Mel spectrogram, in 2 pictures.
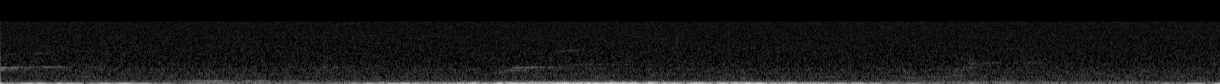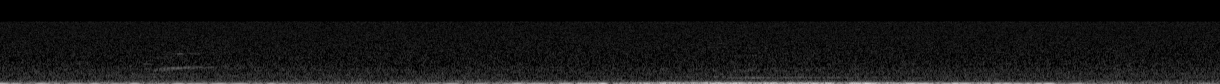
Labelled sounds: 0.0	0.7	humpback whale, 0.80 to 0.90 kHz
5.1	6.0	humpback whale, 0.80 to 1.9 kHz
9.7	10.0	humpback whale, 0.86 to 1.1 kHz
13.8	14.1	humpback whale, 0.80 to 0.86 kHz

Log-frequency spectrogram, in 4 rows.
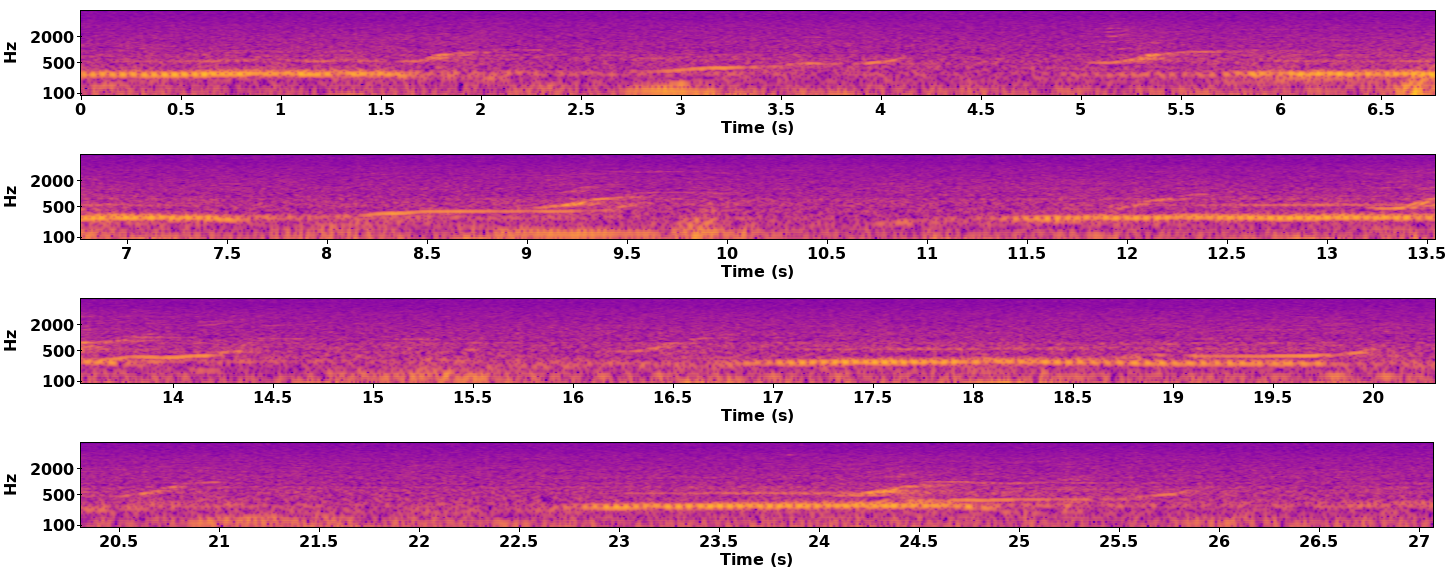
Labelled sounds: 1.8	2.1	humpback whale, 0.80 to 0.93 kHz
5.3	5.7	humpback whale, 0.80 to 0.99 kHz
9.3	9.8	humpback whale, 0.80 to 3.3 kHz
13.5	14.0	humpback whale, 0.80 to 1.1 kHz
20.8	21.0	humpback whale, 0.80 to 1.0 kHz
24.4	25.0	humpback whale, 0.80 to 1.1 kHz

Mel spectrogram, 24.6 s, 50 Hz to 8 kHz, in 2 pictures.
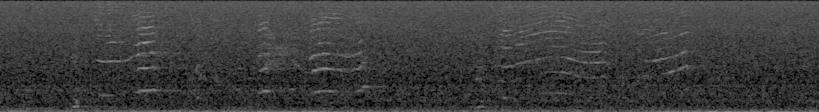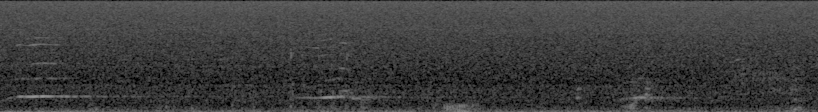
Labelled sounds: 1.4	2.4	humpback whale, 1.1 to 5.2 kHz
4.6	5.3	humpback whale, 1.1 to 5.0 kHz
7.5	9.2	humpback whale, 0.99 to 5.6 kHz
9.8	10.4	humpback whale, 1.0 to 3.4 kHz
12.5	13.2	humpback whale, 1.3 to 2.4 kHz
17.2	17.4	humpback whale, 0.86 to 0.99 kHz

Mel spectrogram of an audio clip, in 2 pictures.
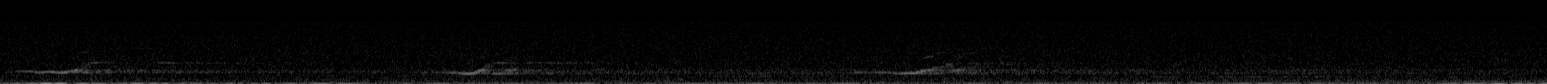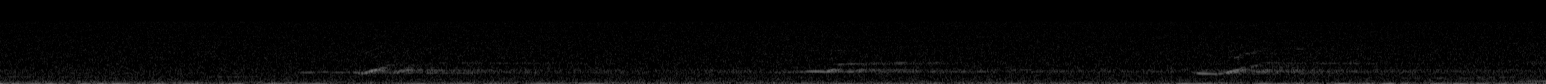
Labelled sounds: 0.8	1.1	humpback whale, 0.80 to 1.2 kHz
9.3	9.6	humpback whale, 0.80 to 0.99 kHz
23.8	24.2	humpback whale, 0.86 to 1.0 kHz

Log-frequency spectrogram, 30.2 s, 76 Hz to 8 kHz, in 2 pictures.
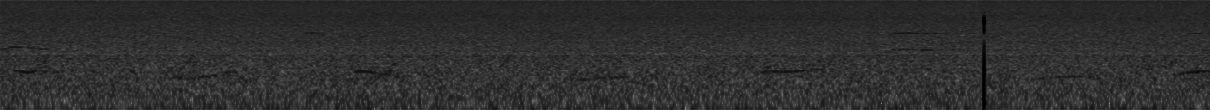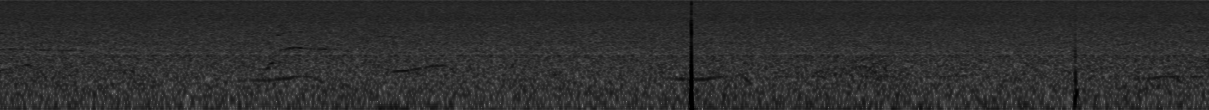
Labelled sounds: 0.0	0.3	humpback whale, 0.93 to 1.1 kHz
11.2	11.5	humpback whale, 1.9 to 2.0 kHz
18.7	19.0	humpback whale, 0.93 to 1.1 kHz

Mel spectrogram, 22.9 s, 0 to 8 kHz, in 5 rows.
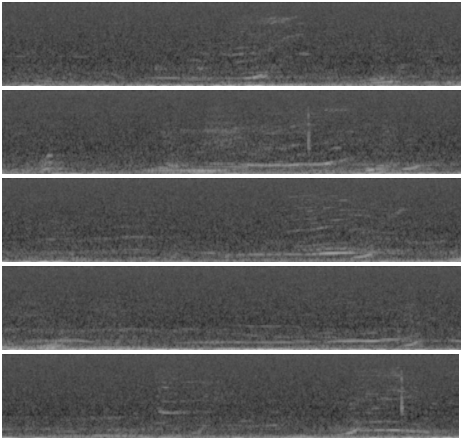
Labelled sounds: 2.2	3.1	humpback whale, 1.1 to 2.4 kHz
7.4	8.1	humpback whale, 0.86 to 3.9 kHz
10.4	10.7	humpback whale, 0.86 to 0.96 kHz
12.0	12.5	humpback whale, 1.0 to 4.1 kHz
19.9	20.3	humpback whale, 0.83 to 1.1 kHz
22.1	22.5	humpback whale, 1.5 to 2.2 kHz

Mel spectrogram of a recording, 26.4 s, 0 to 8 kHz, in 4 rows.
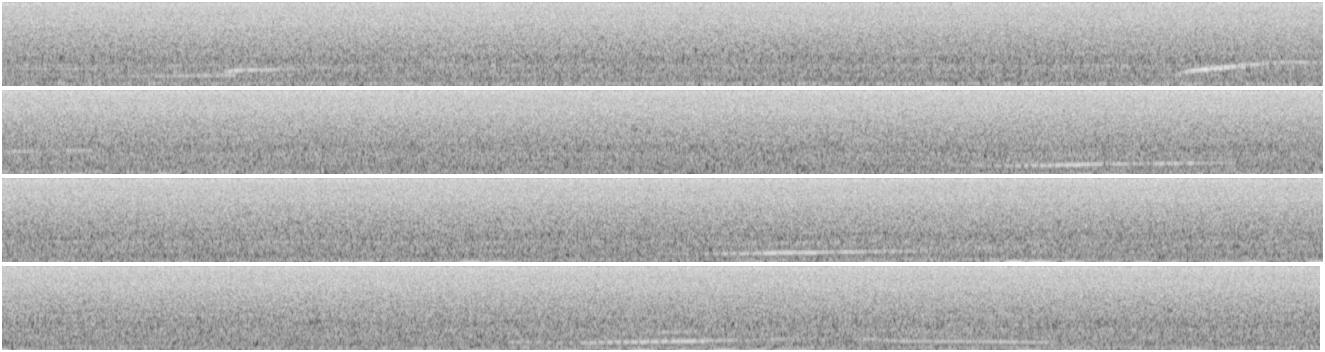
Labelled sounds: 6.2	6.6	humpback whale, 0.80 to 0.93 kHz

